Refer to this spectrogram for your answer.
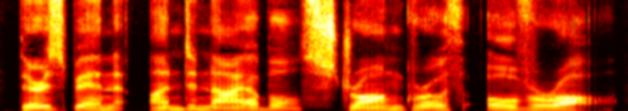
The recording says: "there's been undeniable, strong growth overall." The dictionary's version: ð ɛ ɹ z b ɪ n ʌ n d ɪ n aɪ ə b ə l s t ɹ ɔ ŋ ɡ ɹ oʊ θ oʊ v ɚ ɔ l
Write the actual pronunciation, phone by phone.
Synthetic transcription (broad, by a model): ð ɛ ɹ z b ɪ n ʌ n d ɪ n aɪ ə b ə l s t ɹ ɔ ŋ ɡ ɹ oʊ θ oʊ v ɚ ɔ l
